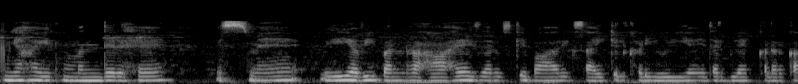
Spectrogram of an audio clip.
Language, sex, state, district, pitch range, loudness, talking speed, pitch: Hindi, male, Bihar, Bhagalpur, 175-190 Hz, -27 LUFS, 165 wpm, 180 Hz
